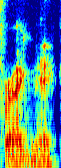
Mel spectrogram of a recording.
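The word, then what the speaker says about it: Rangnick: Is it Ragnick? – Yeah, Ralph Ragnick.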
